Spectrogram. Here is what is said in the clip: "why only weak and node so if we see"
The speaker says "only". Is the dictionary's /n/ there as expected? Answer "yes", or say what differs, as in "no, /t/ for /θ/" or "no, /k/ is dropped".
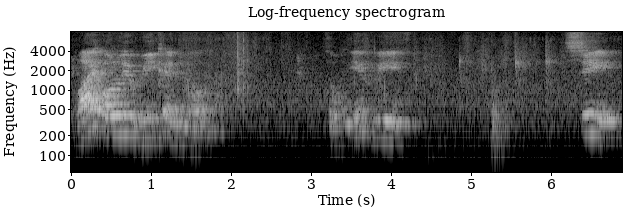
yes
